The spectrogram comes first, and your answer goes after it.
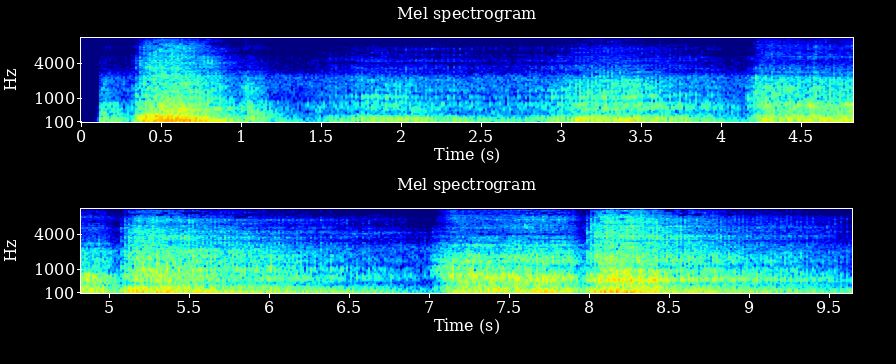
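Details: Tigers fighting in a zoo: loud deep roars and snarling growls in several long bursts, the loudest near the start and end, with rough broadband noise between outbursts.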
